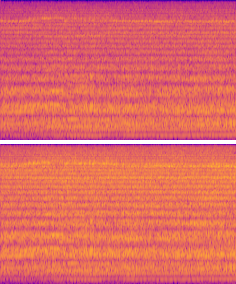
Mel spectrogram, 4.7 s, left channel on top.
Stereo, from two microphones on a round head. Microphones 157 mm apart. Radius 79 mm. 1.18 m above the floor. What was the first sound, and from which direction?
A drone, 60° right (ahead or behind).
